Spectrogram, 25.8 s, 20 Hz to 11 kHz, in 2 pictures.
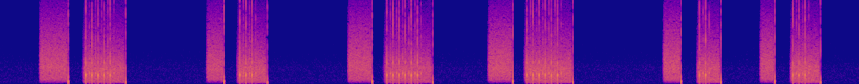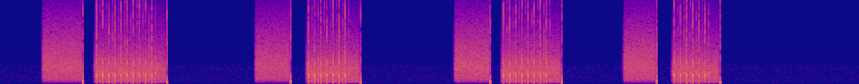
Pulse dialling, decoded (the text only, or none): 5 3 6 6 2 3 0 7 8 6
